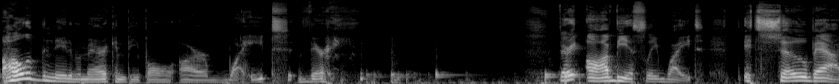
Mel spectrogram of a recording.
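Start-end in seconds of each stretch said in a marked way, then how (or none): 0.0-7.0 words breaking up with laughs throughout. Describing an old film's casting, laughing while talking. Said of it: "the reason I'm laughing".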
